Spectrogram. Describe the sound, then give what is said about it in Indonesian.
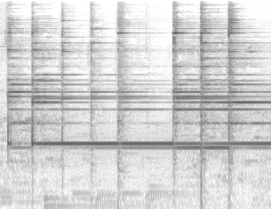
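A school bell rings loudly and steadily, its metallic clangs struck in a quick, even rhythm about ten times, each one ringing on into the next. No voices are heard. “Tuh, sudah bel malah.”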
